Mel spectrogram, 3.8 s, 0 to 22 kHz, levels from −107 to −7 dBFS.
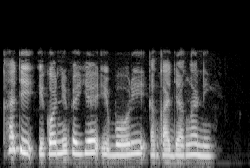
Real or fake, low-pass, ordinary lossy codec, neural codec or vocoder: real; 7.2 kHz; Opus, 64 kbps; none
